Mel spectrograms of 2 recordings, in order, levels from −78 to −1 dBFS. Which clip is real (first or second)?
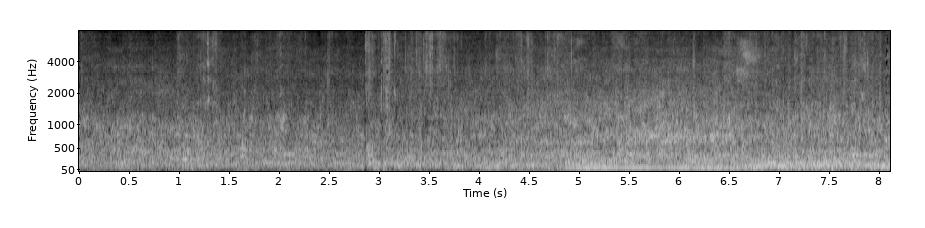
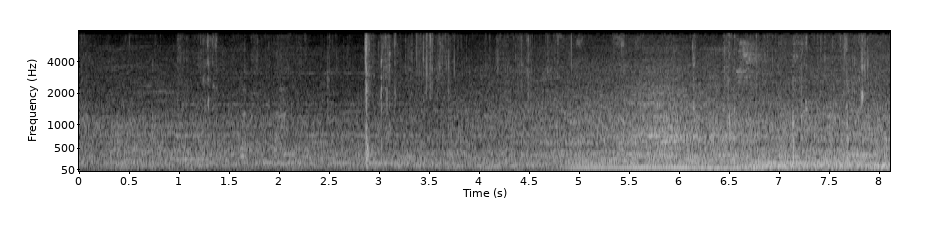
second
